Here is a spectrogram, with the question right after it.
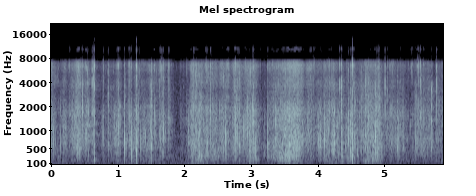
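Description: A full plastic bag of popcorn kernels is held in both hands while the fingertips squeeze, rub and scratch the plastic. Dense, continuous crinkling and crackling fills the clip, with many sharp, bright clicks and almost no low end, rising and falling in waves of handling.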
